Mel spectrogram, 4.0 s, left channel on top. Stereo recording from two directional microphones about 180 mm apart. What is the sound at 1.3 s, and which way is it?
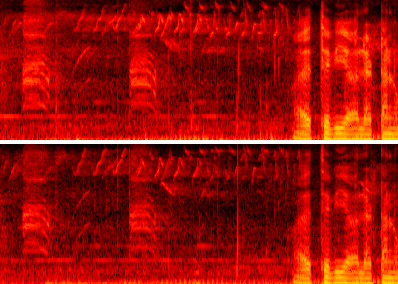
Crow, 30° right (ahead or behind).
